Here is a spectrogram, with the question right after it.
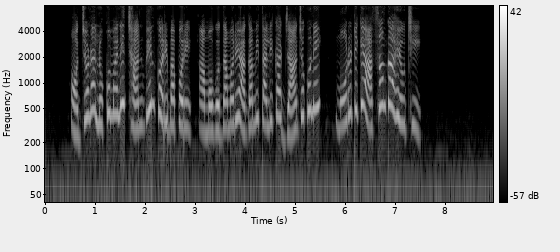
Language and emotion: Odia, fearful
